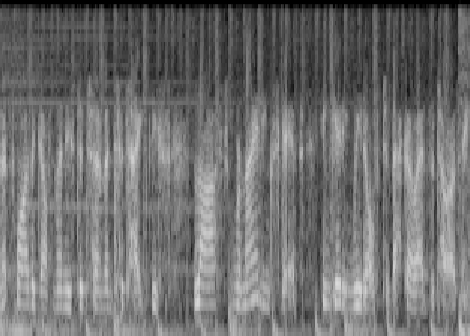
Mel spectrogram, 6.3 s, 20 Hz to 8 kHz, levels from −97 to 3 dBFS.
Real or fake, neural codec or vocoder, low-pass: real; none; 7.2 kHz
